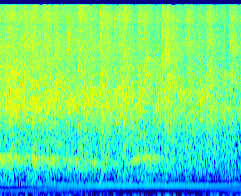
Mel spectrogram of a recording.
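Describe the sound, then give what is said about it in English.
An audience claps and shouts on receiving blessings, a dense, continuous wash of applause with scattered raised voices and shouts mixed in, holding strong for several seconds before easing slightly toward the end. “Can you clap and shout loud on receiving these blessings?”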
